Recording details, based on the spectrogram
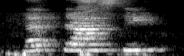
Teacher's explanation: ये दीर्घ रूप हो रहा है। देखो आ दीर्घ हो गया, जो देर तक बोला जाए उसे दीर्घ बोलते हैं, तो दीर्घ रूप हो गया तत्रास्ति।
